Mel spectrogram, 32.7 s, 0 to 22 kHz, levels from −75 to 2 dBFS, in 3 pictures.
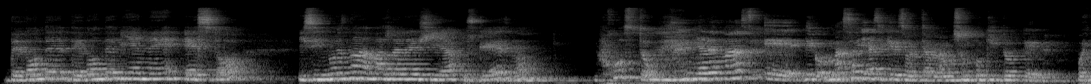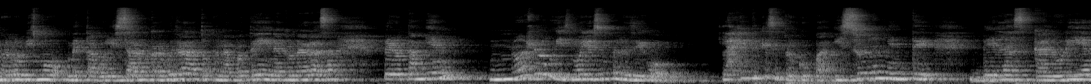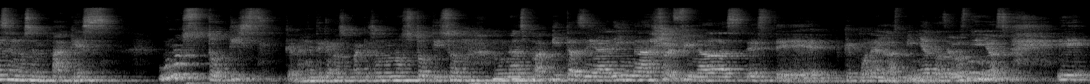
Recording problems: off-mic speech; far
room echo; noticeable; dies away in 1.4 s

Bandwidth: 14.5 kHz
